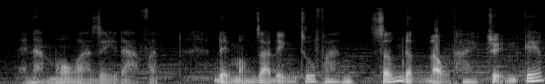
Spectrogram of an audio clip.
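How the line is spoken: Muttered prayer. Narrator (Vietnamese): mồm lẩm bẩm

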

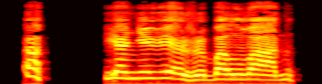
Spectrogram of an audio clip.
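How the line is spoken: Shout. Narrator (Russian): закричал Страшила

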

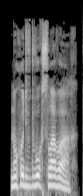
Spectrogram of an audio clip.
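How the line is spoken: Pleading. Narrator (Russian): взмолилась Маша

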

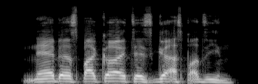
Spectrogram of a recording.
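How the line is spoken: Shouting. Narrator (Russian): крикнул Казбек

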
